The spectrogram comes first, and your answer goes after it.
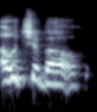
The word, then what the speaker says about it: Ochigbo: company she's a ceo uh and uh ochiba is here on this afternoon did i do it right yes you pronounced it right you all know me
